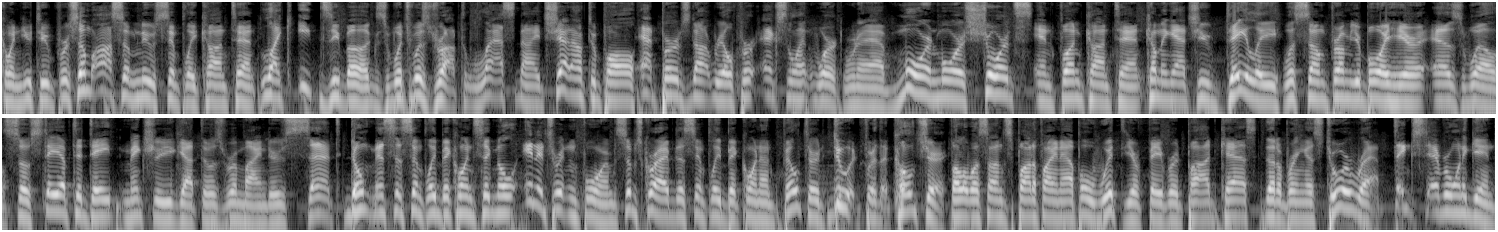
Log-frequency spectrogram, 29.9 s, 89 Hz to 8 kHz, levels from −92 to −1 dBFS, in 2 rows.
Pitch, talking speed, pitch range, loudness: 155 Hz, 205 wpm, 145-175 Hz, -23 LUFS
